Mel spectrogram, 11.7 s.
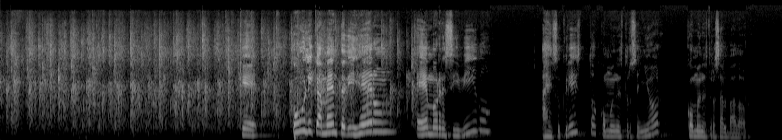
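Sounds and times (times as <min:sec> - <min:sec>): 
crowd applauding: 0:00.0 - 0:06.7
speech: 0:03.6 - 0:07.4, 0:08.1 - 0:11.4.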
